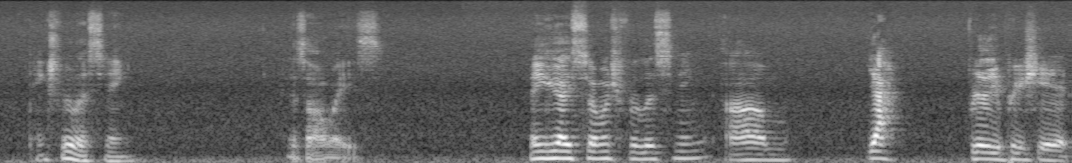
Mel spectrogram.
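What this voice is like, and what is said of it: Congested, stuffy-nosed voice. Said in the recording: “my nose has become completely stuffed since the beginning of this episode ... I'm sure you can tell the difference in my voice.”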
